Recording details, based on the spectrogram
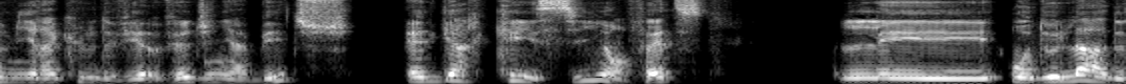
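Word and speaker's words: Cayce: tirés ce personnage c'est Edgar Casy C a yce prononcé K ici qui dans les dernières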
